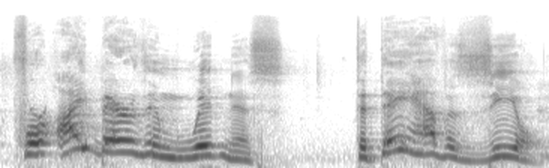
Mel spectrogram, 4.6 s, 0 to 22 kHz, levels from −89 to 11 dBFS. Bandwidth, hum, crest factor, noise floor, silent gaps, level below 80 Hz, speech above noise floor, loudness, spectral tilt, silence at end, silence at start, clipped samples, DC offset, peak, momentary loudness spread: 15.5 kHz; none; 16 dB; -68 dBFS; none; -66 dBFS; 40 dB; -28 LUFS; -5.5 dB/octave; 0 s; 0.1 s; under 0.1%; under 0.1%; -12 dBFS; 12 LU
